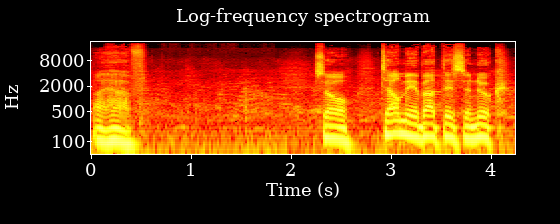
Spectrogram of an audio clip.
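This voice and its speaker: An actor playing a wry, seasoned monster hunter who talks calmly and drily. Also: male voice, mid-range voice, vocal fry. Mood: recounting. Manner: calm, dry and unhurried, lightly mocking. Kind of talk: audio drama acting.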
